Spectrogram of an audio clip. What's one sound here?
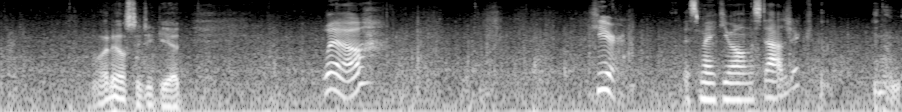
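A girl speaks with curiosity, close by.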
